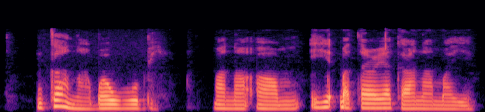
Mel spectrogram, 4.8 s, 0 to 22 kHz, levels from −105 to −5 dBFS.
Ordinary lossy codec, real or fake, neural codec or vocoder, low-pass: none; real; none; none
